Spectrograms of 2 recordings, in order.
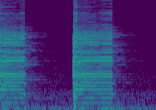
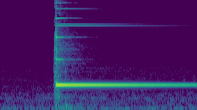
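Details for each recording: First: so mine was making a buzzing sound so when you hit the door better like let me see if I can show you guys what it's doing Second: Doorbell chime after the repair, button pressed: a single clear chime strike rings and decays smoothly with no buzzing, working normally.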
